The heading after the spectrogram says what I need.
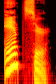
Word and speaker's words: answer: contestar which is to answer answer now here we do not say ants were know we say answer answer the W is silent comprar the verb comprar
